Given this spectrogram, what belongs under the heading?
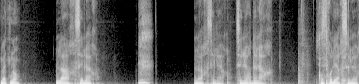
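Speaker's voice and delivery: put-on warm, cosy little voice, pitched low. Suggesting to a guest what to tell harassers, in a warm little voice. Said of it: "avec une petite voix chaude comme ça".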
